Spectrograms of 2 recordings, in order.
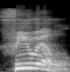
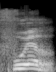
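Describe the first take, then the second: First: The word begins with a 'fyoo' sound. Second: The word begins with a 'foo' sound. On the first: The speaker calls it right. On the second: The speaker calls it wrong. "Not ফুয়েল"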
